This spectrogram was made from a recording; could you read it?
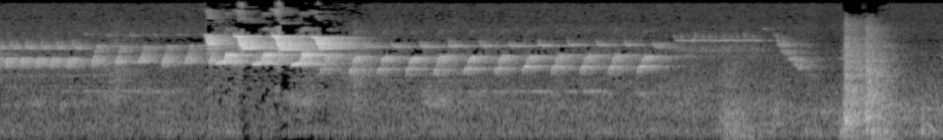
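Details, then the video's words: A pet goldfinch sings a rolling, pulsed high trill with a louder twittering burst in the middle, a short high whistle, then a dull knock near the end. "MI JILGUERO"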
